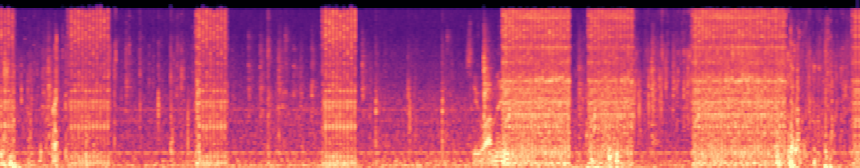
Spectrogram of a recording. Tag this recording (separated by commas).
Speech, Jackhammer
